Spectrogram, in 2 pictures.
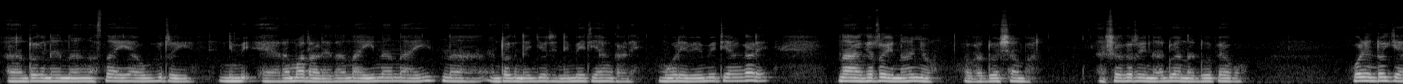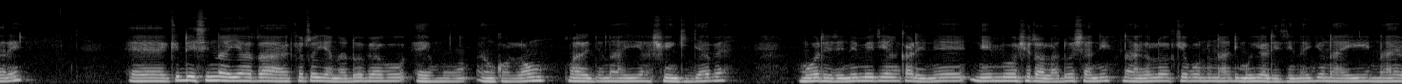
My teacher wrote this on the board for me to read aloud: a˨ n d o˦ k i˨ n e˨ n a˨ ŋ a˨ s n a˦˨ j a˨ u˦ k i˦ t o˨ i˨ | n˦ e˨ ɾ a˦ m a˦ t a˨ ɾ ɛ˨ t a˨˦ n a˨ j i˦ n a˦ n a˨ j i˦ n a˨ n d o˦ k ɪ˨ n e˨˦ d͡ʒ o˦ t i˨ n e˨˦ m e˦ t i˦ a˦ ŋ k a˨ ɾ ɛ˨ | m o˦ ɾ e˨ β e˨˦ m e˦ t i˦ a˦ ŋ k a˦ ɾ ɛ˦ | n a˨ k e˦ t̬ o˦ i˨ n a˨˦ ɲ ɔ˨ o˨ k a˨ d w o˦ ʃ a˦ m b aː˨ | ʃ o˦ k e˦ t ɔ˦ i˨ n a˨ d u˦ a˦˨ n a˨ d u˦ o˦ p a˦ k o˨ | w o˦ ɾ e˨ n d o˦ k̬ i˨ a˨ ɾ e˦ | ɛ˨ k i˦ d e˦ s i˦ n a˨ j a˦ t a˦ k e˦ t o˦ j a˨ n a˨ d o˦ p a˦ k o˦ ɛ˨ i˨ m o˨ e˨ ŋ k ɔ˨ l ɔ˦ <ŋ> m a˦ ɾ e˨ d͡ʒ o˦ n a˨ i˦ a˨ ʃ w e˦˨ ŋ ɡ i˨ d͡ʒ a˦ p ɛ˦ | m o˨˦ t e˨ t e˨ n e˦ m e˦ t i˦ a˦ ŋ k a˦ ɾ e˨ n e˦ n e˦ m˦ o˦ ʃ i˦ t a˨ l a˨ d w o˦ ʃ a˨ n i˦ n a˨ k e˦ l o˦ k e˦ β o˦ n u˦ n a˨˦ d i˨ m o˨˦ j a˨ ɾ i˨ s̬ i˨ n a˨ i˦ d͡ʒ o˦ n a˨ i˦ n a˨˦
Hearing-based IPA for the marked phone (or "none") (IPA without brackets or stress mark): ŋ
